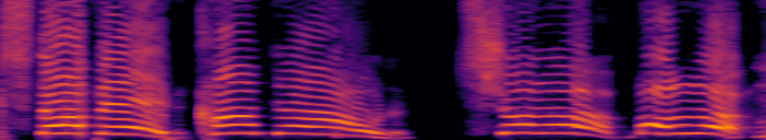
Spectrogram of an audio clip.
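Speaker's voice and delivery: high, loud mock yells; mock shouting crowd. Yoga class shouting at the fighters, mock shouting. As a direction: shout down a brawl, hammed-up. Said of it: "People like".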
